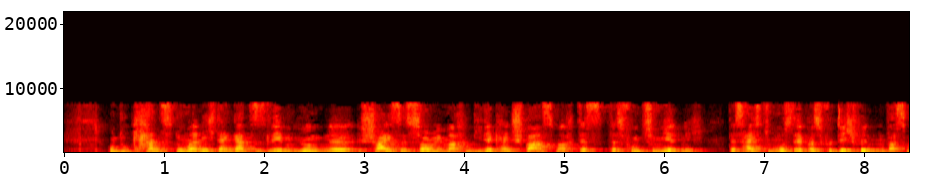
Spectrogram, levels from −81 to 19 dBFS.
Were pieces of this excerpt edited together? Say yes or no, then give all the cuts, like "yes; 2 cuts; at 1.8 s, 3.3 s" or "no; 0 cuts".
no; 0 cuts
